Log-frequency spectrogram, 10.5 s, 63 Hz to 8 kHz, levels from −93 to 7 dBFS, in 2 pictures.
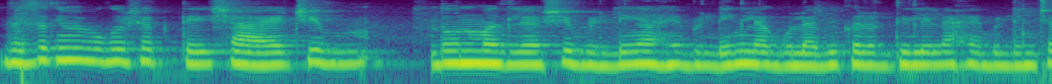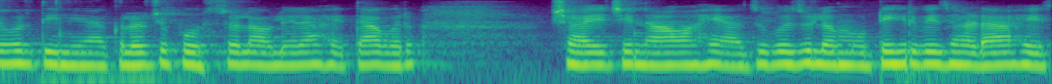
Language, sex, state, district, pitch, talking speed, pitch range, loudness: Marathi, female, Maharashtra, Sindhudurg, 200 Hz, 195 wpm, 195-205 Hz, -14 LUFS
